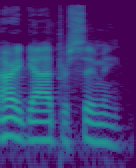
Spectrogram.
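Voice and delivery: retelling a quiet prayer of surrender; hushed prayer. Retold or imitated. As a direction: murmur it like a private plea to God. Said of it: "I did this".

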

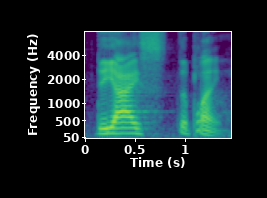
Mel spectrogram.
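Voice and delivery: "de-ice the plane" slow and loud, each word punched; preacher slows and leans hard on "de-ice the plane"; emphatic warning. Real, not acted. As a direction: hammer "de-ice the plane" slowly. Preacher hammers the practical point.

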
